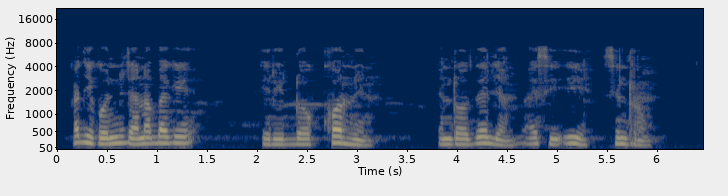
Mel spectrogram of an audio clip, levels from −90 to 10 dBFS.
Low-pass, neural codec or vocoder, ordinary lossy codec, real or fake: 7.2 kHz; none; none; real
